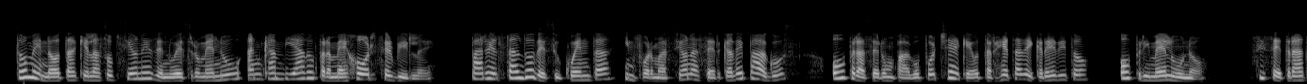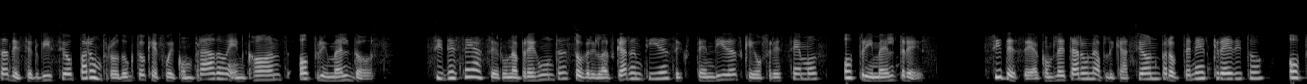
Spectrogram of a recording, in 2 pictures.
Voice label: Spanish Phone Script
